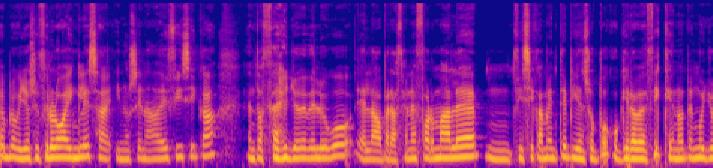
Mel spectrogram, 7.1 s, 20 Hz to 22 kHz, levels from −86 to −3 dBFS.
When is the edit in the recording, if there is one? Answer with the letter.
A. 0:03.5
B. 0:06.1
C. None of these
A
